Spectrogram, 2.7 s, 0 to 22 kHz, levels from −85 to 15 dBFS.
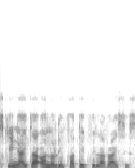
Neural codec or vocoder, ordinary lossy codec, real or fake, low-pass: none; Opus, 24 kbps; real; 7.2 kHz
